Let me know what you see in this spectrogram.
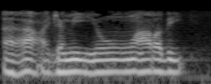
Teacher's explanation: لاحظوا كلمة أعجمي وعربي، فيه التسهيل، الهمزة الأولى من مخرجها والثانية مسهلة، فربما قلبها هاء أهاعجمي وعربي، وهذا خطأ وتحريف لكلام الله تبارك وتعالى.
